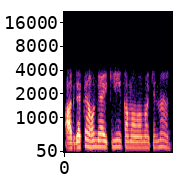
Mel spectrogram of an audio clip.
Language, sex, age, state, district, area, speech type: Kashmiri, male, 30-45, Jammu and Kashmir, Srinagar, urban, conversation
